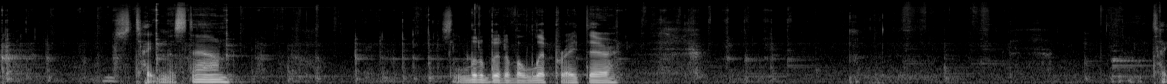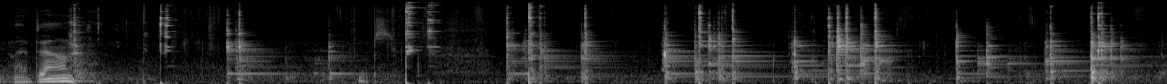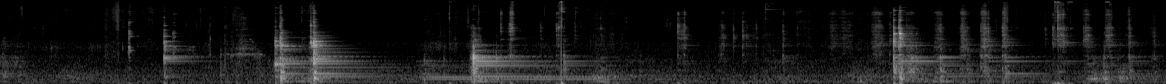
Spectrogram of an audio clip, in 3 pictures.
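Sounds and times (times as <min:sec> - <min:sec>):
metal tools clinking and ringing: 0:12.3 - 0:16.2, 0:27.8 - 0:31.3, 0:33.3 - 0:35.0.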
